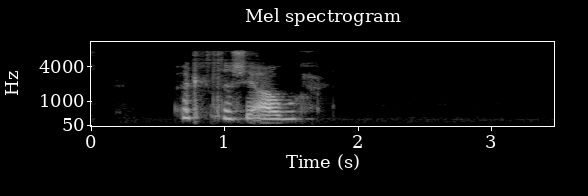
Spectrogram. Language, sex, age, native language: Icelandic, male, 10, Icelandic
